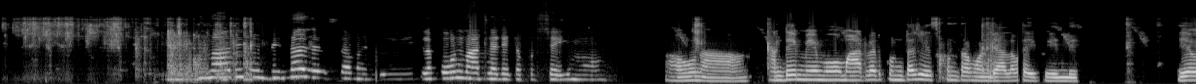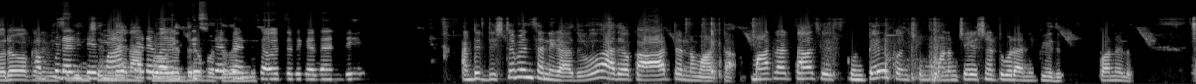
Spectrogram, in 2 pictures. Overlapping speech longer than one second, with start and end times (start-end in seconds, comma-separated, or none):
12.3-14.5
